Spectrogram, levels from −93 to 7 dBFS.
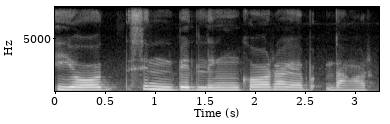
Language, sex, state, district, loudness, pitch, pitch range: Chakma, female, Tripura, Unakoti, -14 LUFS, 230 Hz, 215-240 Hz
